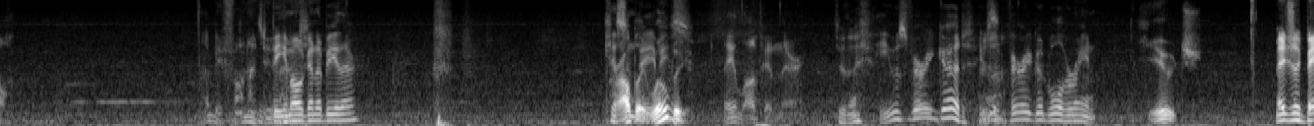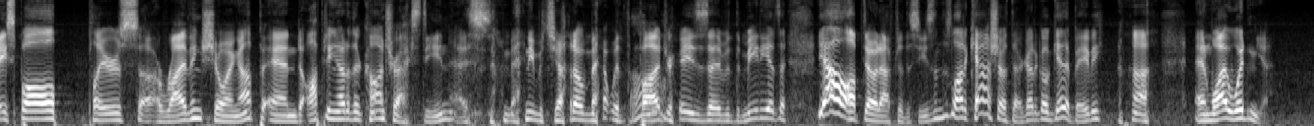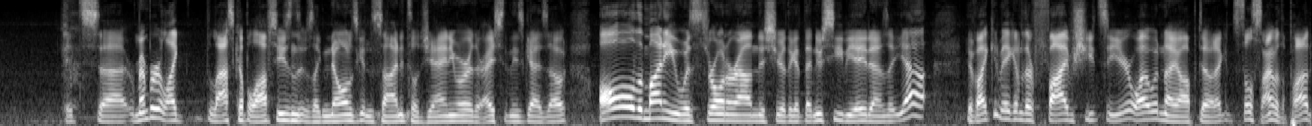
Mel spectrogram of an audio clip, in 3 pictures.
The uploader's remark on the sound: LIVE from the Grey Eagle Resort and Casino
